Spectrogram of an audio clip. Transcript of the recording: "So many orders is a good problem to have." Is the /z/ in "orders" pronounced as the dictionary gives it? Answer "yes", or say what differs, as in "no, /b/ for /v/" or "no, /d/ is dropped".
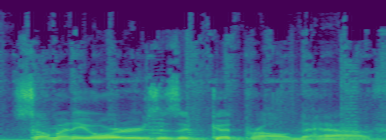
yes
